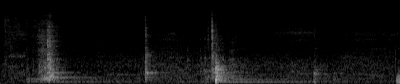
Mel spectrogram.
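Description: Four separate clunks and knocks, the loudest a little after two seconds in, over a faint low hum: the fuel tank of a 1990 Kawasaki ZXR-750 being unfastened and lifted off the frame.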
